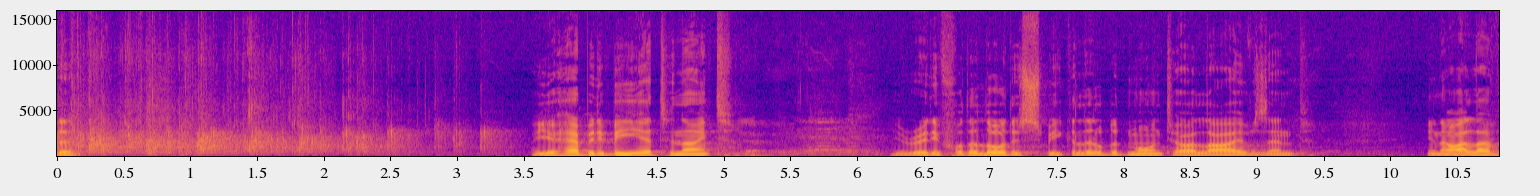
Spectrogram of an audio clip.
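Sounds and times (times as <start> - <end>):
speech: 0.0 - 0.3, 3.6 - 5.2, 6.3 - 9.5, 10.3 - 10.8
audience clapping: 0.0 - 3.6.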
